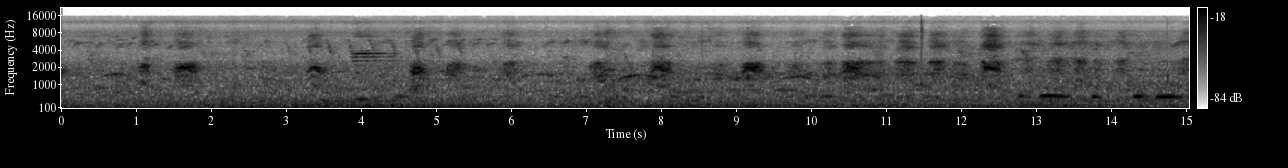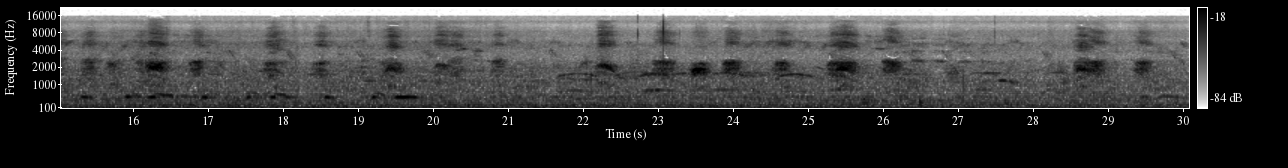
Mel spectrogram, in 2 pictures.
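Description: Birds calling, many short calls one after another, over a steady low background noise.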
